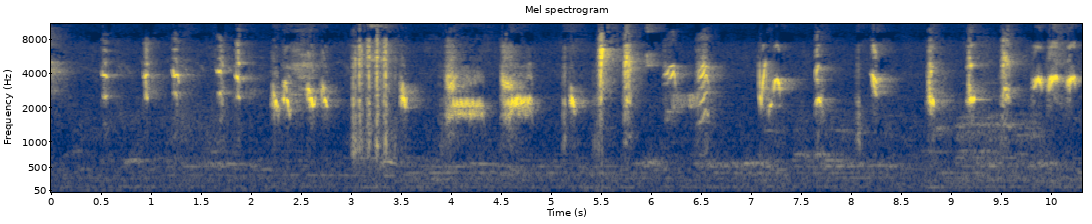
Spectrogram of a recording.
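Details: Morning song of a female greater green leafbird, meant to stir a male into breeding condition: a long, varied string of short sharp chirps and twittering notes with a brief raspy burst, delivered in quick irregular succession.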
